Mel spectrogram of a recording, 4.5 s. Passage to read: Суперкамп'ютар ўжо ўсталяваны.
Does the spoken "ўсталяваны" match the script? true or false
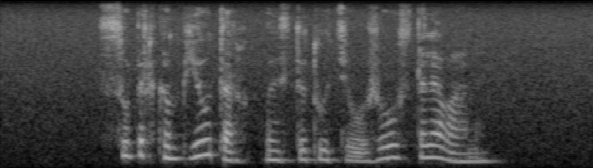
true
